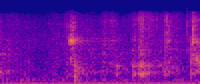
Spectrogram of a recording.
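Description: Faint handling sounds of a thin ribbon being wrapped around a cardstock box: a few soft taps and rustles, about a second in and again shortly after, over a steady low hum.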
